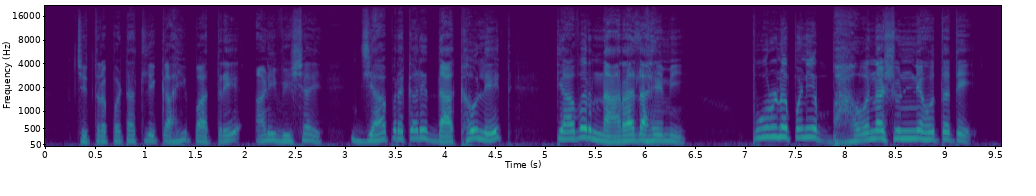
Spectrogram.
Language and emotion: Marathi, disgusted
